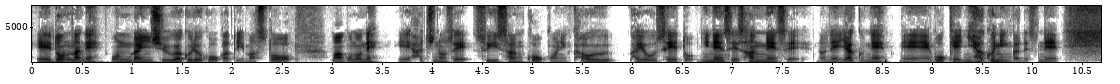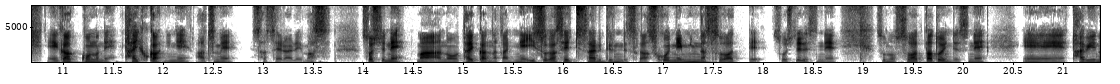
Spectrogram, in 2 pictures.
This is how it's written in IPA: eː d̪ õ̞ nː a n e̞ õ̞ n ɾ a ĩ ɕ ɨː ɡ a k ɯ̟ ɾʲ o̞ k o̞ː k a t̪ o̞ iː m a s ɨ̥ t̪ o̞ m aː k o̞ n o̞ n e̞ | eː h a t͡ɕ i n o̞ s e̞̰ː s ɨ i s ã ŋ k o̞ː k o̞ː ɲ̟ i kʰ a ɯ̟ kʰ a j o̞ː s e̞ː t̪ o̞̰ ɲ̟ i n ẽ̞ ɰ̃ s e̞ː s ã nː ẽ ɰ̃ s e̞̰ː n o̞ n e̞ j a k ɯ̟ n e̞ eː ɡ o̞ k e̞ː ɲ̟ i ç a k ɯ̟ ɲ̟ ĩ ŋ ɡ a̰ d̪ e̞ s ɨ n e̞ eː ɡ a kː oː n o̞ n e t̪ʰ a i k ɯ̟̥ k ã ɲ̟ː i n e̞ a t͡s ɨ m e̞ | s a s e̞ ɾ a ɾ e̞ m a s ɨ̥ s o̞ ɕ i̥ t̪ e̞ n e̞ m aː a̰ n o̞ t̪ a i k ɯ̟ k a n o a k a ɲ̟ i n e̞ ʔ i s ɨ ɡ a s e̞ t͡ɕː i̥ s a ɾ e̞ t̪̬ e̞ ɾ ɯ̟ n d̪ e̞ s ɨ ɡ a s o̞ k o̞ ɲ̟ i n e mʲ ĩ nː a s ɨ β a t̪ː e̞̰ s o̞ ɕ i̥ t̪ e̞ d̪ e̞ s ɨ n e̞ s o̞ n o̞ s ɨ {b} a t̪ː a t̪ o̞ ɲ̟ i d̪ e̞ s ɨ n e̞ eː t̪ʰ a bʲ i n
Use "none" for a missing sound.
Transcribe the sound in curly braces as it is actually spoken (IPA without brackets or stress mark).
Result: β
